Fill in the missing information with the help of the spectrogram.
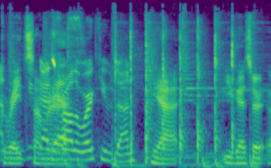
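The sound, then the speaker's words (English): A lone person claps a few sharp, irregular times while several people keep talking over it, the claps cutting through as brief dry smacks. “that is the sound of one hand clapping.”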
